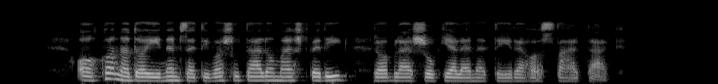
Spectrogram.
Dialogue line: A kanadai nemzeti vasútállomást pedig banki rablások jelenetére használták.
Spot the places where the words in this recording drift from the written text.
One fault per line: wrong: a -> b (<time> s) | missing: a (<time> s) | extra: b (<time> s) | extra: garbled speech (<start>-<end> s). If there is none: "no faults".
missing: banki (3.5 s)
